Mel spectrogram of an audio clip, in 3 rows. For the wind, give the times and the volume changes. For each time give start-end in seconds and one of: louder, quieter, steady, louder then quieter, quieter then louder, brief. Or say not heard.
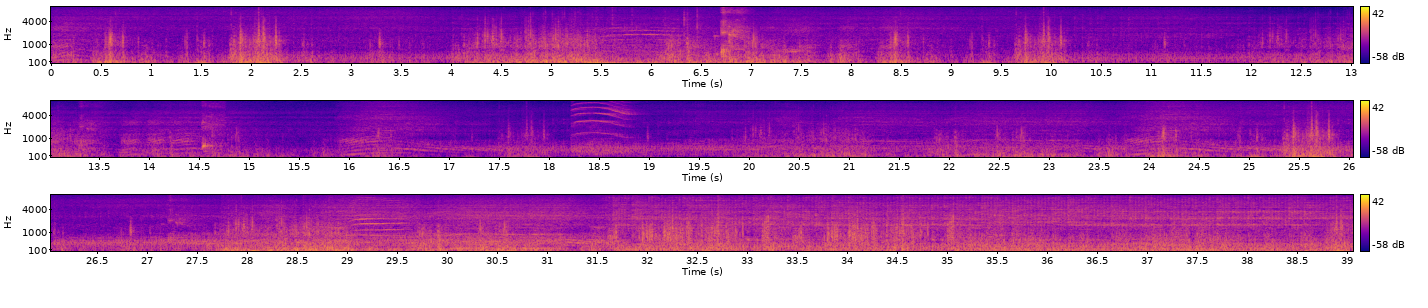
0.0-39.0 quieter then louder.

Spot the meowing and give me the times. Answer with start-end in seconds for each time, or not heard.
5.3-6.6, 18.2-18.9, 27.7-29.8.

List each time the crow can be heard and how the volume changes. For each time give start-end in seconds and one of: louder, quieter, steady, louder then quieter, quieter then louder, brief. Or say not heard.
not heard.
